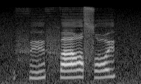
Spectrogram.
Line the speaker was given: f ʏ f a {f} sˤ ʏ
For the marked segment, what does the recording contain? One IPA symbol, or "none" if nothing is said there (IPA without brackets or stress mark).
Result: none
